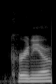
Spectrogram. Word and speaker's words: Carino: Is that how I pronounce it, Carino? Yeah, you actually pronounced it correct.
